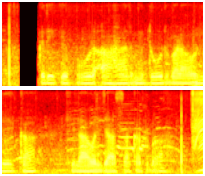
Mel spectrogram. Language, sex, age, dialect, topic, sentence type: Bhojpuri, female, 25-30, Southern / Standard, agriculture, question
